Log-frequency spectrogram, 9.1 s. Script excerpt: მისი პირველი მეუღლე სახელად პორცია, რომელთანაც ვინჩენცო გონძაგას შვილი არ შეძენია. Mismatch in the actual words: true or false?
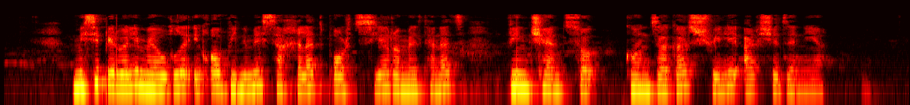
true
